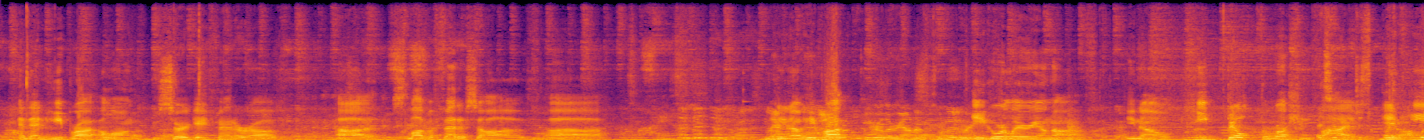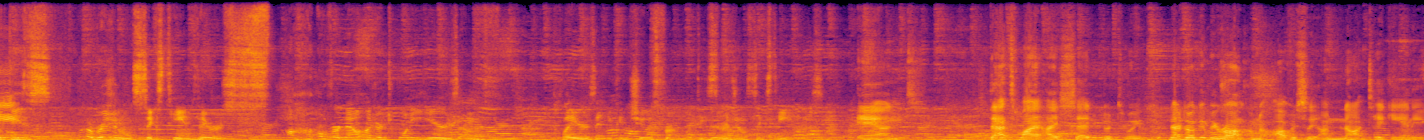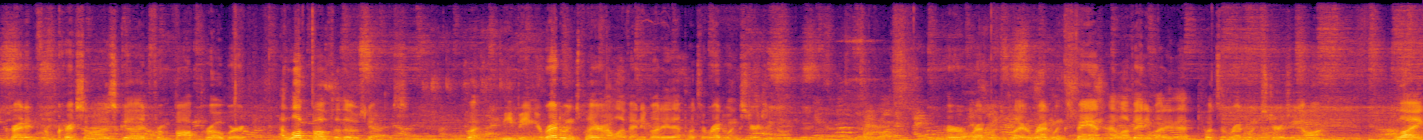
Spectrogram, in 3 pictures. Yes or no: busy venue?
yes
